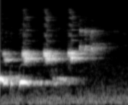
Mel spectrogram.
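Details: Crossbred zebra dove, kalung tempuk type, cooing to lure other doves into singing: a low mellow coo overlapped by three buzzy higher notes in quick succession, then fading.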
